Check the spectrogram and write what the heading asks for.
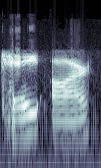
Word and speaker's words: Krautrock: The musical style incorporates experimental electronic music, jazz, and crotch rock. – What? – Crotch rock. – Can you spell that? – Krautrock. – That's pronounced krautrock. It's a German expression.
